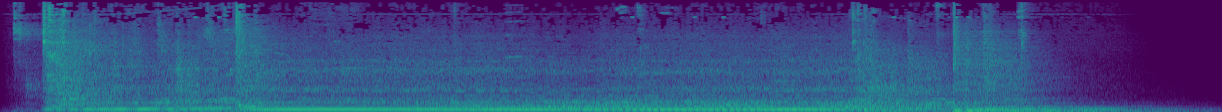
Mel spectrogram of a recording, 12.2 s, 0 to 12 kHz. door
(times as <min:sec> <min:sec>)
0:08.0 0:10.8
